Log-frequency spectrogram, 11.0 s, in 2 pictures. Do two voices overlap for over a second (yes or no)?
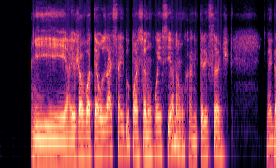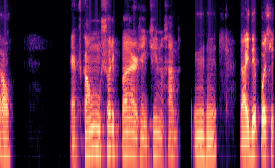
no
